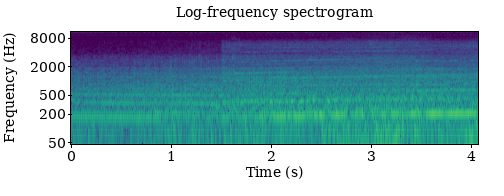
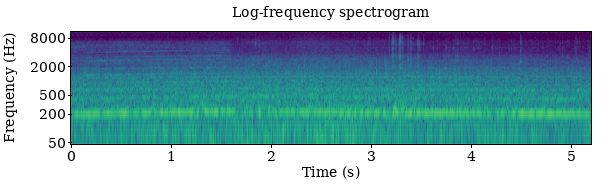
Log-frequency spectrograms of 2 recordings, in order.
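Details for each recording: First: Globalkeep MA-S electric motorcycle riding on pavement on aggressive knobby fat tires. A steady, low drone rises slightly in pitch with speed over light wind: normal knobby-tire road hum. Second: Globalkeep MA-S electric motorcycle (4000 W peak motor) with aggressive knobby fat tires, ridden up to speed on pavement: a steady low hum under the road noise; the knobby tires hum noticeably.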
